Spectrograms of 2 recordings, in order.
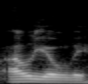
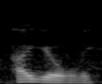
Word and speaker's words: aioli: I had some baguette and chorizo, and a little bit of bread and aioli, or alioli, however you want to pronounce that. I'll go the Spanish way, aioli.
